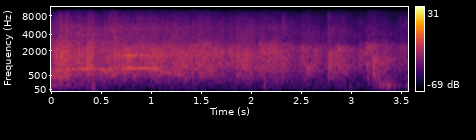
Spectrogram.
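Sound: audience applause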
